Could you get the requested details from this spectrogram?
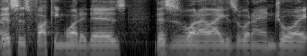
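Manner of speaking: plain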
